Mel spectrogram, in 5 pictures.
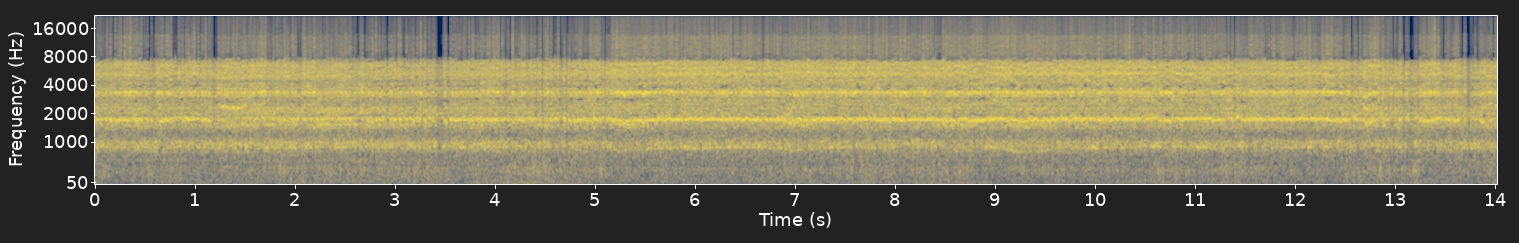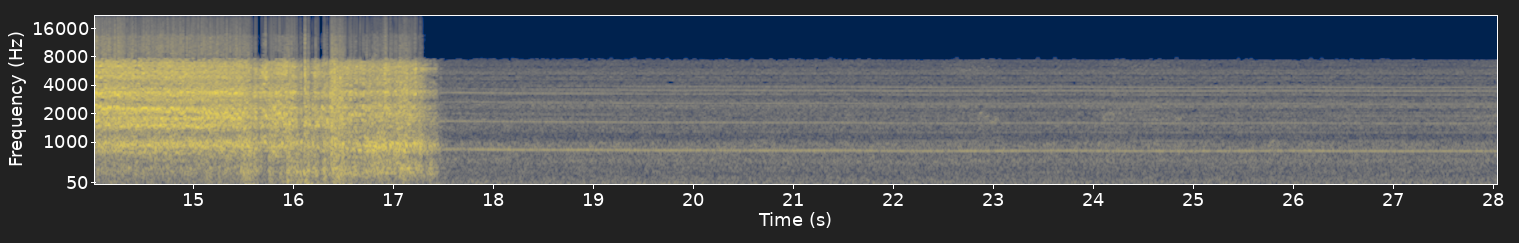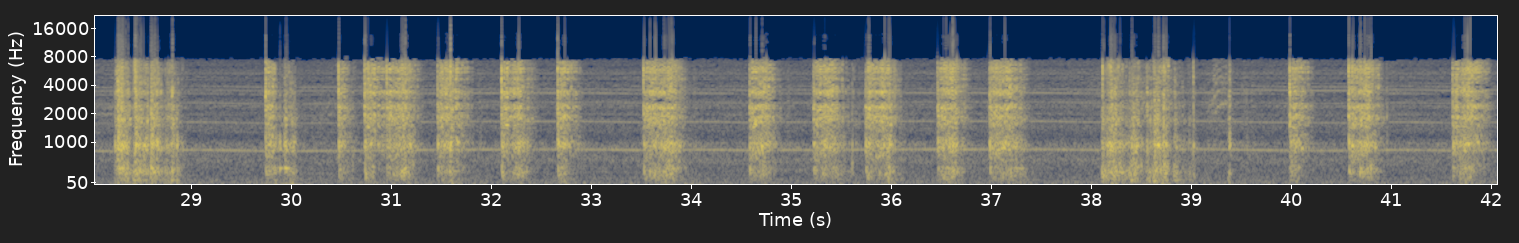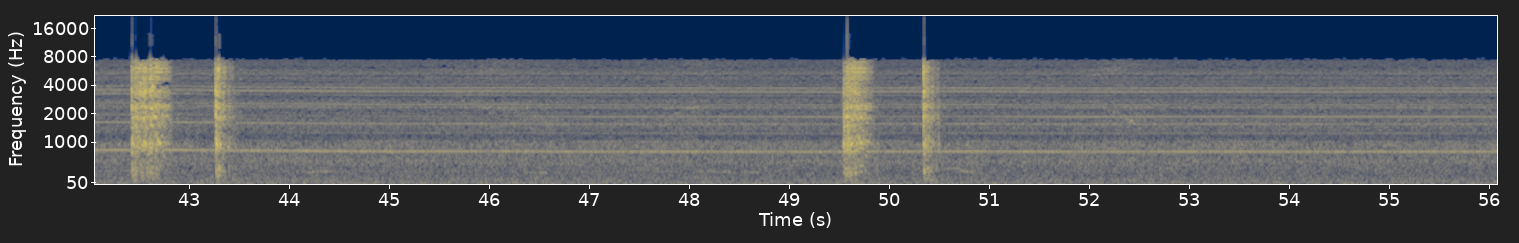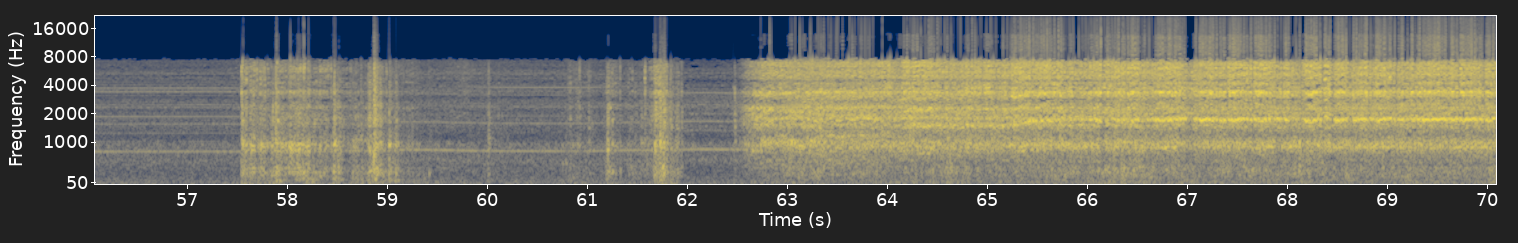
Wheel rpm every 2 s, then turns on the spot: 230, 230, 230, 230, 220, 230, 230, 200, 110, 0, 0, 0, 0, 0, 0, 20, 20, 30, 40, 0, 20, 20, 0, 0, 0, 0, 0, 0, 0, 0, 0, 70, 190, 230, 230.
none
